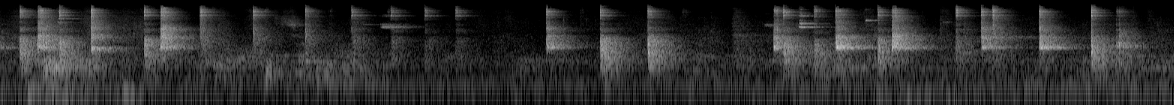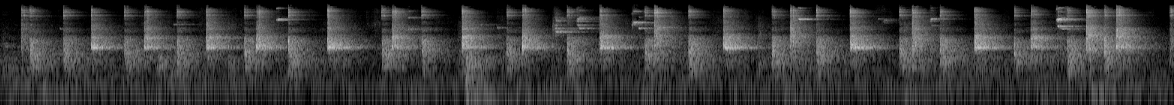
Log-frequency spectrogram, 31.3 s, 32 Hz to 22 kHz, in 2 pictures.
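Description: Table tennis rallies: the ball clicking sharply off the table and the rubber-faced paddles in quick alternation, about two hits a second. Runs of hits are broken by short gaps between points, with a quieter stretch about 4 to 10 seconds in.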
